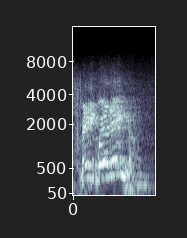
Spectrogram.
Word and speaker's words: Mainwaring: MAINWARING! AH. DO SIT DOWN, COLONEL. AH, THANK YOU. ACTUALLY, it's pronounced Mainwaring. Well, then devil, DON'T YOU SPELL IT MAINWARING?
